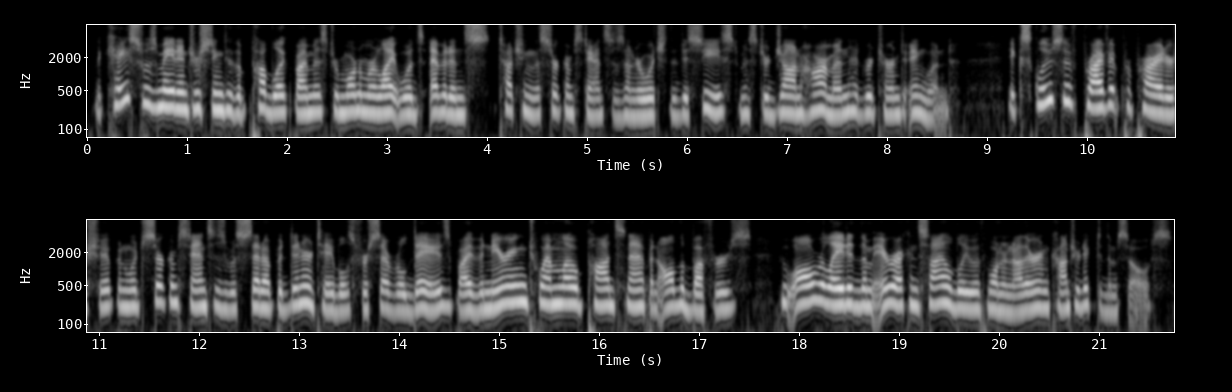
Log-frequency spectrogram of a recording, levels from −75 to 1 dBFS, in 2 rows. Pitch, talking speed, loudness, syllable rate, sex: 210 Hz, 170 wpm, -20 LUFS, 5.7 syllables/s, female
